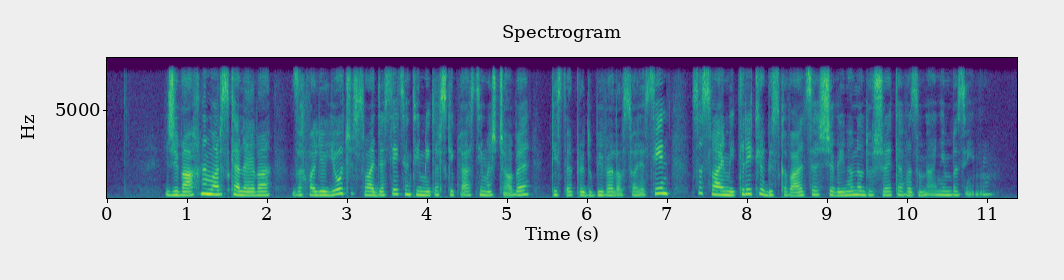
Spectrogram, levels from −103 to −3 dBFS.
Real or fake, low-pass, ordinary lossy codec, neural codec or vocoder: fake; 7.2 kHz; none; codec, 44.1 kHz, 3.4 kbps, Pupu-Codec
